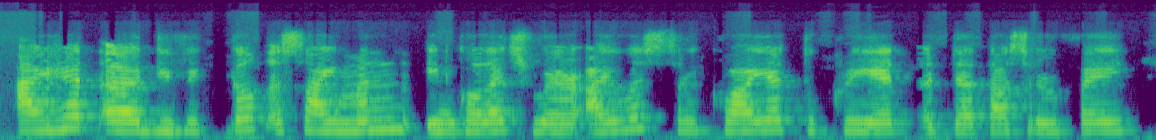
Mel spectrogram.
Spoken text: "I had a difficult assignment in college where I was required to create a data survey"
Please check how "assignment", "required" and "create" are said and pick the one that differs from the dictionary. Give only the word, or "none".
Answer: assignment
